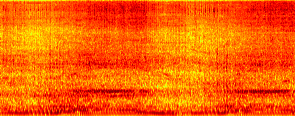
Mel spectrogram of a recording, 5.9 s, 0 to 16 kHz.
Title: Bmw C600 timing chain Noise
